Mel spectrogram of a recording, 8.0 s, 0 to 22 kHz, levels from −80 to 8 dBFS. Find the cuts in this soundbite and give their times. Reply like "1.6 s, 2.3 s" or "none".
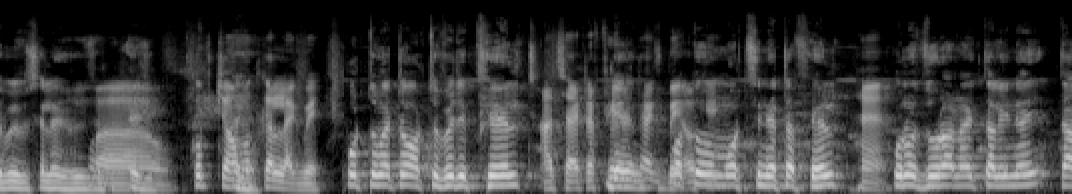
2.5 s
